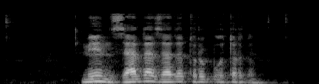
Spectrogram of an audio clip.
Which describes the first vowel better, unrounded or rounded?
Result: unrounded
